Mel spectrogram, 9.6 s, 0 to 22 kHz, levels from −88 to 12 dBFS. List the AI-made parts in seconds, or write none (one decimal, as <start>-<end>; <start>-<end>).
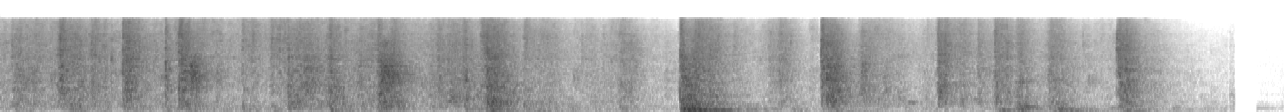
0.0-5.8; 7.1-8.5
